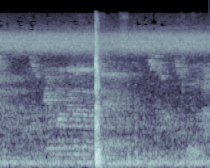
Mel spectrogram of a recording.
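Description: A single sharp knock of a hard object about halfway through, as the slime things are handled.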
